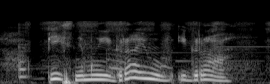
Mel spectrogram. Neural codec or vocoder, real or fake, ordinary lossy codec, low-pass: none; real; none; none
